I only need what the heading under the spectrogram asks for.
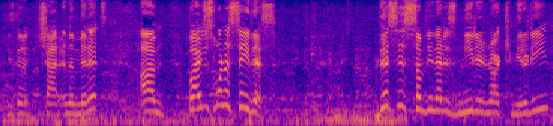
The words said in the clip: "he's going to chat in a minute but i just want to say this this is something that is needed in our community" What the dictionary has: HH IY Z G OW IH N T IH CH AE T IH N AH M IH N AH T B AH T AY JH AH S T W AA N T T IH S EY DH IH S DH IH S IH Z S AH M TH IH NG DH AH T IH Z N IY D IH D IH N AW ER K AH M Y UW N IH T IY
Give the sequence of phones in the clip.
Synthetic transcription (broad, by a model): HH IY Z G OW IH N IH CH AE T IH N AH M IH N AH T B AH T AY JH AH S T W AA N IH S EY DH IH S DH IH S IH Z S AH M TH IH NG DH AH T IH Z N IY D IH D IH N AW ER K M Y UW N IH T IY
